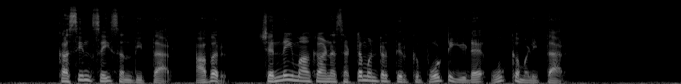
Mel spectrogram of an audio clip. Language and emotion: Tamil, neutral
